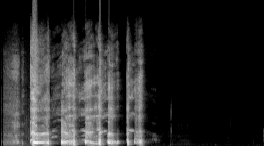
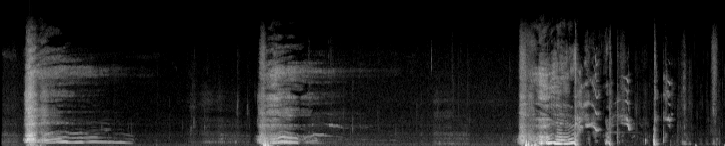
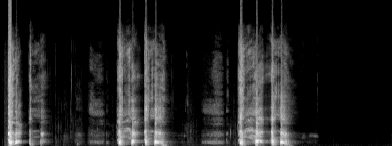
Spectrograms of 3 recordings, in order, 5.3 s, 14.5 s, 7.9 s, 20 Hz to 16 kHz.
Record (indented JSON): {
  "cough_length": "5.3 s",
  "cough_amplitude": 32768,
  "cough_signal_mean_std_ratio": 0.38,
  "exhalation_length": "14.5 s",
  "exhalation_amplitude": 32768,
  "exhalation_signal_mean_std_ratio": 0.33,
  "three_cough_length": "7.9 s",
  "three_cough_amplitude": 32768,
  "three_cough_signal_mean_std_ratio": 0.29,
  "survey_phase": "beta (2021-08-13 to 2022-03-07)",
  "age": "65+",
  "gender": "Male",
  "wearing_mask": "No",
  "symptom_none": true,
  "smoker_status": "Ex-smoker",
  "respiratory_condition_asthma": true,
  "respiratory_condition_other": true,
  "recruitment_source": "REACT",
  "submission_delay": "2 days",
  "covid_test_result": "Negative",
  "covid_test_method": "RT-qPCR",
  "influenza_a_test_result": "Negative",
  "influenza_b_test_result": "Negative"
}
